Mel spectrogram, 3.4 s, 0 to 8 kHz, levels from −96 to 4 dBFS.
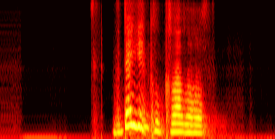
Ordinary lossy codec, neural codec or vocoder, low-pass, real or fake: none; codec, 16 kHz, 0.5 kbps, FreqCodec, smaller model; none; fake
